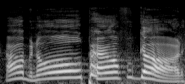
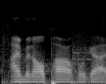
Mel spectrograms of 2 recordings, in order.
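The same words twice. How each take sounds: First: It is said in a put-on character voice. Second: It is said in the speaker's normal voice.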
